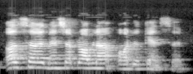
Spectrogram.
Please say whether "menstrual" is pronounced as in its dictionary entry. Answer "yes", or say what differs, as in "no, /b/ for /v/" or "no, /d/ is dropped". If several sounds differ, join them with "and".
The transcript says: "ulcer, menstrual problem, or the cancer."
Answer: no, /ɹ/ is dropped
